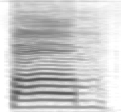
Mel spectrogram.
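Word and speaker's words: palm: यहाँ पे क्या एम है तो एम है ना, तो इसमें एल को मत पढ़ना, अब काट दो एल को, पी एम पाम, ये देखो सी ए,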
